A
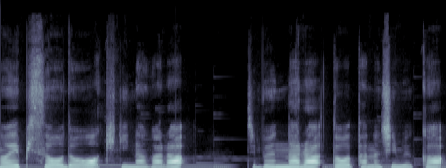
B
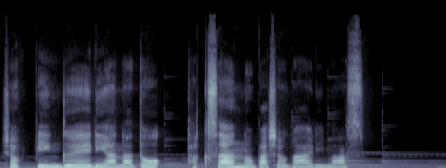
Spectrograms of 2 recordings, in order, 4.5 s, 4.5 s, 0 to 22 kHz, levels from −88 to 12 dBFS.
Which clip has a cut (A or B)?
B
